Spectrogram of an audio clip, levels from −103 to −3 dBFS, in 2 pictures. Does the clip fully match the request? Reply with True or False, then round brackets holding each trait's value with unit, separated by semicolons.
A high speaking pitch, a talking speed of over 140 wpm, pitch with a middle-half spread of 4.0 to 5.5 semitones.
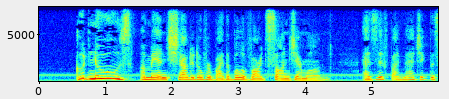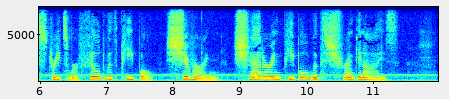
False (200 Hz; 135 wpm; 4.8 semitones)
